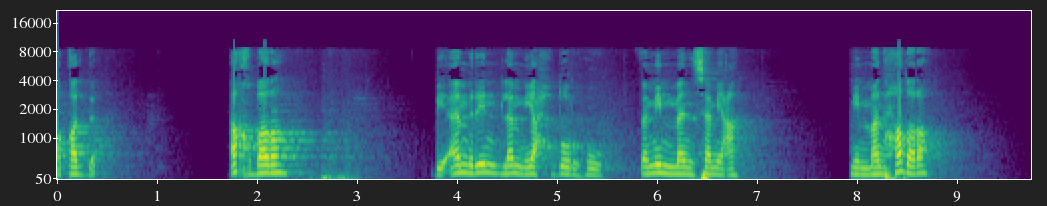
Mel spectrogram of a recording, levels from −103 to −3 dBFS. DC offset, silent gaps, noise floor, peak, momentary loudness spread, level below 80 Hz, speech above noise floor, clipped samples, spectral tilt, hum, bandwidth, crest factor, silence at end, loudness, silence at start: under 0.1%; 1.38-1.69 s, 7.77-7.90 s; -78 dBFS; 0 dBFS; 15 LU; -34 dBFS; 60 dB; under 0.1%; -6 dB/octave; none; 9.2 kHz; 20 dB; 1.05 s; -18 LUFS; 0 s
